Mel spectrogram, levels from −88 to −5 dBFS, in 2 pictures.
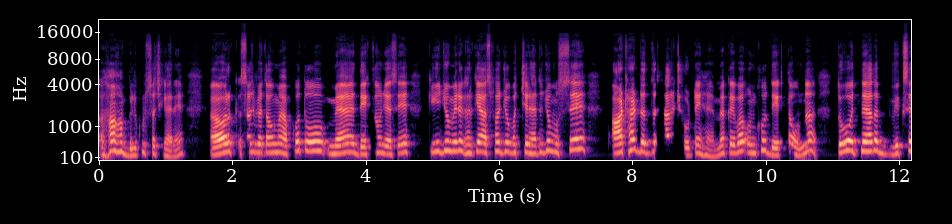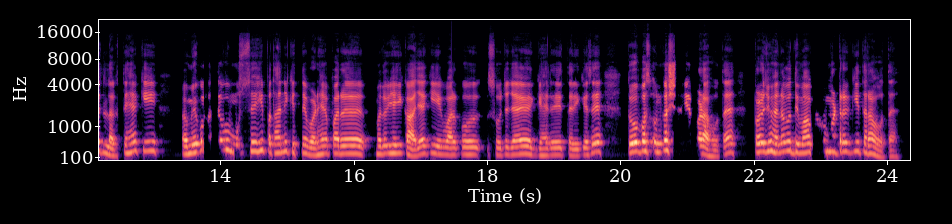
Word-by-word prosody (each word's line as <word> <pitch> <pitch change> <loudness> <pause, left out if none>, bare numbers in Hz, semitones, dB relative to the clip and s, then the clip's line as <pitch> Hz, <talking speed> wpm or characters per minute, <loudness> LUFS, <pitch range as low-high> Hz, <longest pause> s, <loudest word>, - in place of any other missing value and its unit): हाँ, 240 +10 +3
हाँ, 225 -6 -2
बिल्कुल 155 +7 -7
सच 185 -2 -7
कह 150 -7 -4
रे 125 +2 -7
हैं। 165 -1 -4
और 215 +4 +6
सच 220 0 -3
बताऊँ 205 0 0
मैं 215 - 0
आपको 185 +6 0
तो 245 0 +2
मैं 205 +3 +4
देखता 175 +3 -2
हूँ 205 - -5
जैसे 185 +4 0 0.3
कि 230 +2 -3
जो 255 - +2
मेरे 240 +1 +2
घर 200 -3 -3
के - - +7
आस-पास 225 +2 +2
जो 230 +1 -2
बच्चे 210 0 -2
रहते 190 -1 -1
हैं 210 - -8
जो 255 - 0
मुझसे 265 +6 +1 0.4
8-8 220 +7 +5
10-10 230 0 -1
साल 225 +1 +1
छोटे 160 +4 -4
हैं, 155 -7 -8
मैं 180 +8 -3
कई 205 0 0
बार 230 +4 +2
उनको 200 +7 -4
देखता 155 0 -2
हूँ 155 -4 -3
ना, 250 +5 0 0.3
तो 210 - +2
वो 255 +1 +7
इतने 245 0 +2
ज़्यादा 235 +2 +6 0.2
विकसित 190 +7 -2
लगते 155 +1 -2
हैं 230 +4 -1
कि 245 0 -1 0.4
अ, 175 - +4
मेरे 200 +4 +2
को - - -2
लगता 260 - -8
है 265 - -3
वो 275 - 0
मुझसे 200 +1 -4
ही 240 +2 0
पता 205 -1 0
नहीं 235 +3 -4
कितने 210 -2 -4
बड़े 160 -2 -1
हैं, 185 +1 0
पर 190 0 +2 0.5
मतलब 180 +1 -2
यही 195 +1 0
कहा 140 - +4
जाए 170 +6 +2
कि 190 +1 -5
एक 175 - -4
बार 160 -1 +1
को 170 0 0 0.3
सोचा 160 0 -6
जाए 175 +2 +4
गहरे 155 +1 -3
तरीके 145 +2 -3
से, 225 +5 +2 0.4
तो 225 +2 +7
बस 240 0 +3
उनका 230 +3 +4
शरीर 460 - +1
बड़ा 185 -1 +6
होता 130 0 -4
है। 210 0 -3 0.3
पर 220 +2 +4
जो 240 +2 +1
है 210 - +3
ना 220 - -1
वो 245 +2 +1
दिमाग 210 -1 +1
बिल्कुल 220 +2 -11
मटर 230 0 +1
की 240 +1 -3
तरह 205 -4 0
होता 145 -6 -4
है। 120 - -21
205 Hz, 235 wpm, -23 LUFS, 180-235 Hz, 0.5 s, के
